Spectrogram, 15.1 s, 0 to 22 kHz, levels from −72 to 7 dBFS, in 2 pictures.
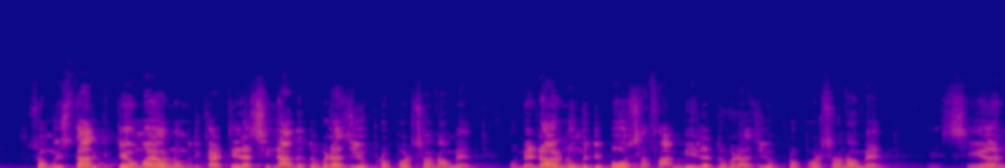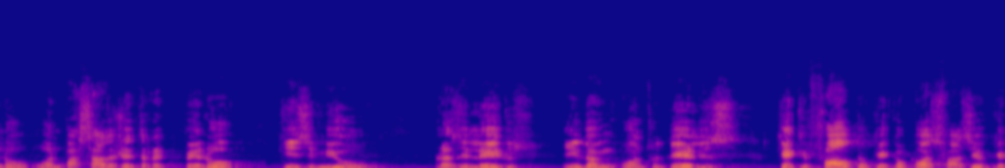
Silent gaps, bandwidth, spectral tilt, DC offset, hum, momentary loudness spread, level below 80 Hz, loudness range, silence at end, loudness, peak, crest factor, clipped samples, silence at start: none; 16 kHz; -4 dB/octave; under 0.1%; none; 10 LU; -58 dBFS; 5 LU; 0 s; -30 LUFS; -10 dBFS; 20 dB; under 0.1%; 0.15 s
